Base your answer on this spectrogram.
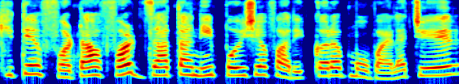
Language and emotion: Goan Konkani, surprised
